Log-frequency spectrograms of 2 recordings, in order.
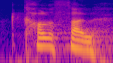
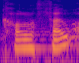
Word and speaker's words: Culpho: The culifo, should I say? Caulifo, I think that's how you pronounce it.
